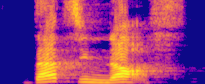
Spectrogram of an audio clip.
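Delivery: short sharp cut-off. A narrator's reading. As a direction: shut him down, sharp and firm. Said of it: "said Ralph sharply".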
